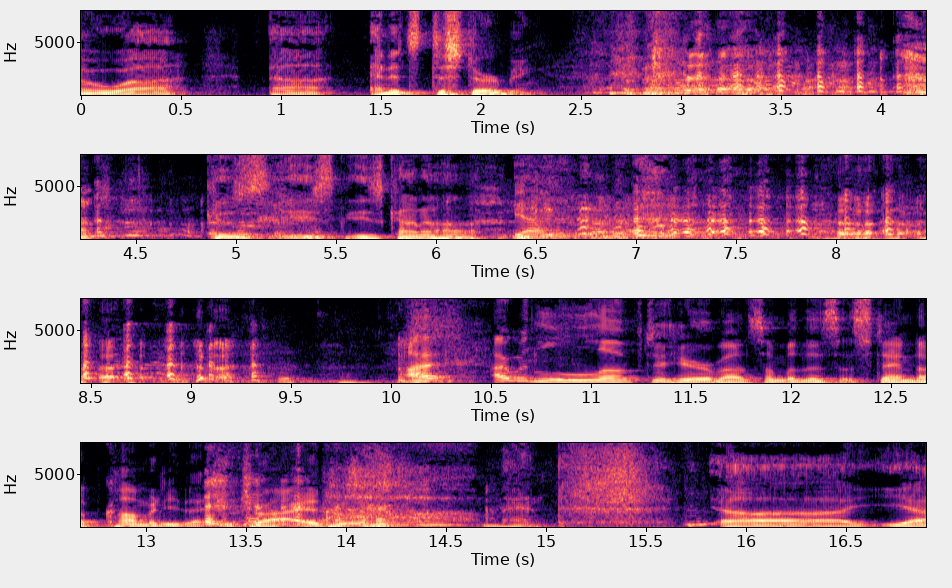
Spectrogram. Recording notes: Recorded live at Meltdown.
